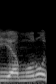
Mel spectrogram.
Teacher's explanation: لان انت شلت الهمزه وجبت حرف مد · Term: ابدال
